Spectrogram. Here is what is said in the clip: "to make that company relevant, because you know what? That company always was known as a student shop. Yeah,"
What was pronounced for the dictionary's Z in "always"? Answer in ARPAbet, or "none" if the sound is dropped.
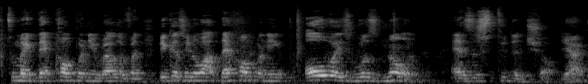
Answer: Z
